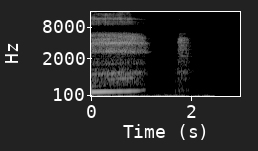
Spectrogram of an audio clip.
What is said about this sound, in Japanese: 吐いて、なんか深呼吸ってさ、 落ち着くよね。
